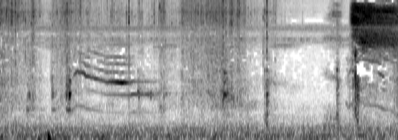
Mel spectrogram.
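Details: Domestic cat being offered sardines by its owner, giving a drawn-out, falling meow in the first half, then quiet with small clicks and a sharp noise burst near the end.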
